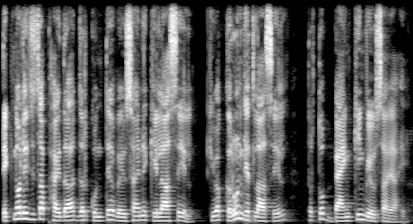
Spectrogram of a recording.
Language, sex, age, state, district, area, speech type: Marathi, male, 30-45, Maharashtra, Wardha, urban, spontaneous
